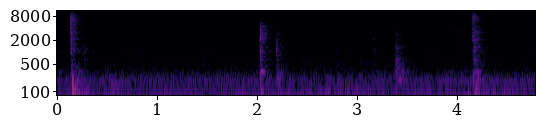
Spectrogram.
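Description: Index fingers flick single colored wooden beads along the metal rods of a wooden abacus, making five sparse, sharp, bright clicks at irregular intervals, two of them close together. Each click dies away quickly over a steady low hum.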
